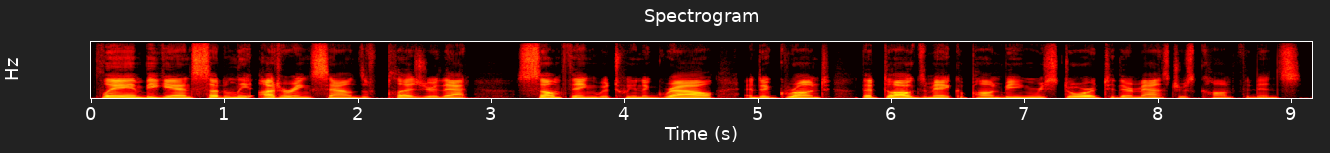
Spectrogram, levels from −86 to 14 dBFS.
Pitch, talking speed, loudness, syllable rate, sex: 120 Hz, 165 wpm, -22 LUFS, 5.2 syllables/s, male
